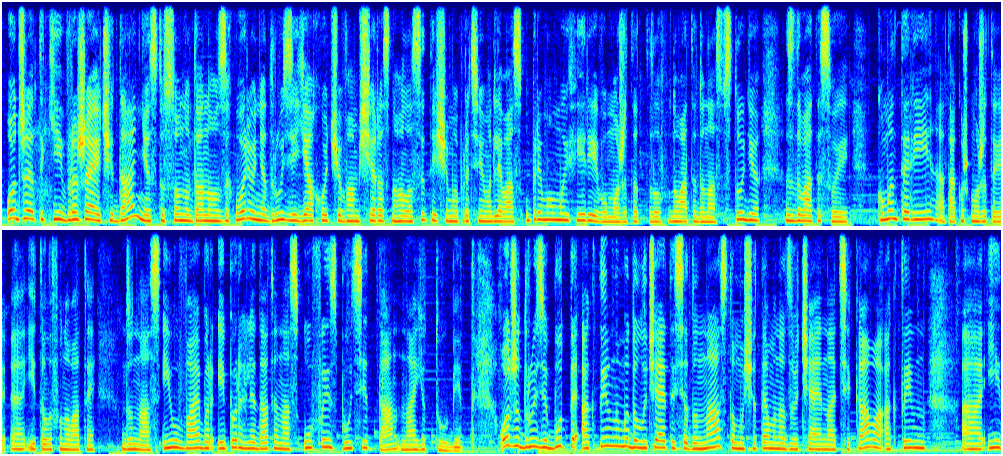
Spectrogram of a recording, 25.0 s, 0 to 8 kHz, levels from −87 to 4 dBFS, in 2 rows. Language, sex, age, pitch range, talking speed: Ukrainian, female, 20-39, 190-235 Hz, 155 wpm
